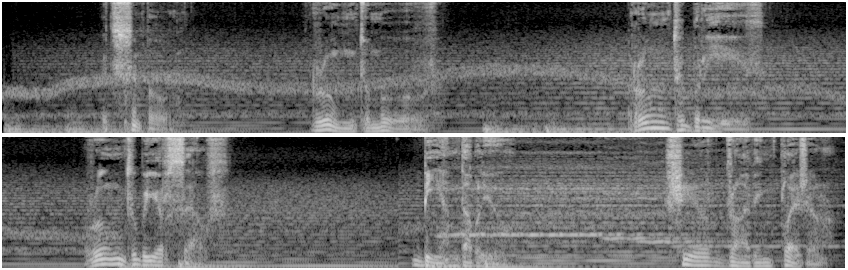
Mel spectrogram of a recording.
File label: male English Scottish commercial; bmw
